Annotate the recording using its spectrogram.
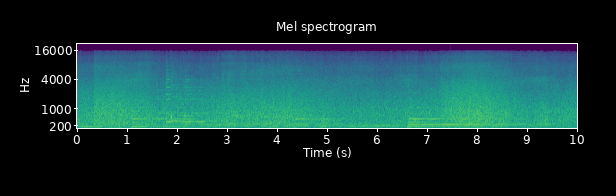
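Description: Ocean surf washing up a sandy beach, the wash swelling near the start and again about seven to nine seconds in. Soft background music with long held notes plays underneath.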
